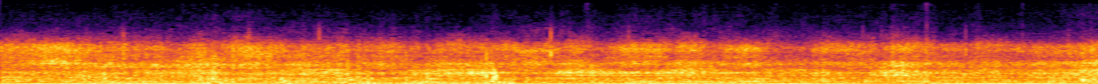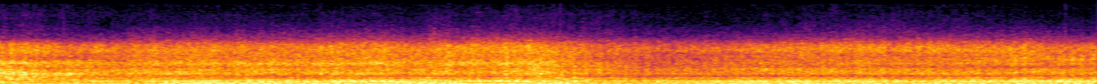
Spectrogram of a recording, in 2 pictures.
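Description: Vehicle engine droning steadily, with road and wind noise, from inside a moving vehicle; the engine note shifts higher about six seconds in.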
